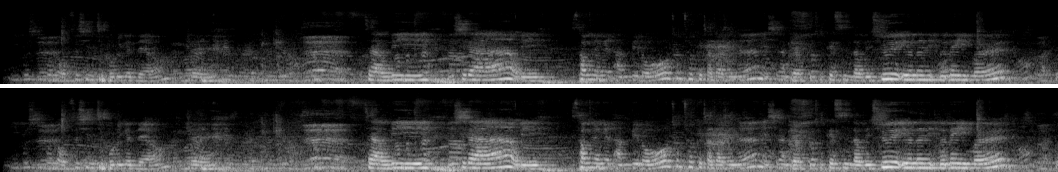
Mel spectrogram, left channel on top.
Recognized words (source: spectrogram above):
입으신 분 없으신지 모르겠네요. 네. 자, 우리 이 시간 우리 성령의 담비로 촉촉히 젖어주는 이 시간 되었으면 좋겠습니다. 우리 주의 은혜의 힘을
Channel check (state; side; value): quieter; left; 4.4 dB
